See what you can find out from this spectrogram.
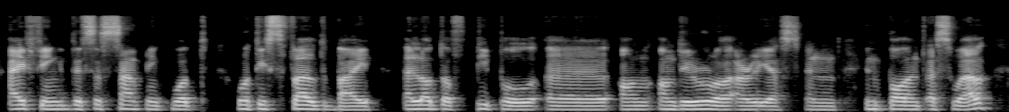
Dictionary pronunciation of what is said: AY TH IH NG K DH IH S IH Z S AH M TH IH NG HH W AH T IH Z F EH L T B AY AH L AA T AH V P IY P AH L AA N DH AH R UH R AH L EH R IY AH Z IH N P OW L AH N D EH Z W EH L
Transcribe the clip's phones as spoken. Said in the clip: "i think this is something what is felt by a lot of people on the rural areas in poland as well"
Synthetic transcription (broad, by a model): AY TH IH NG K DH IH S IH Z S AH M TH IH NG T W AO T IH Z F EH L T B AY AH L AA T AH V P IY P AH N AA N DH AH R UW R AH L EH R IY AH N IH N P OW L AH N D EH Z W EH L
